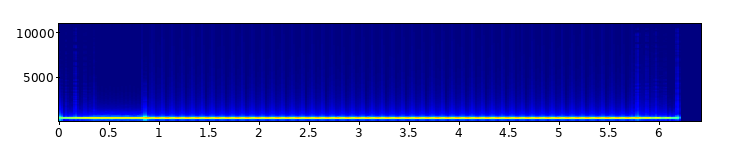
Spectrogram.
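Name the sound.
two close tones beating, fluttering sound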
